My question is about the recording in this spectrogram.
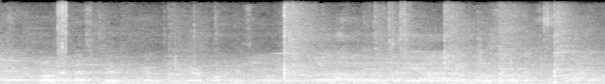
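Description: Badminton rally in a large sports hall: several sharp racket strikes on the shuttlecock a couple of seconds apart, over faint background voices and hall echo.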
